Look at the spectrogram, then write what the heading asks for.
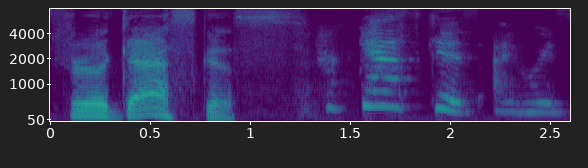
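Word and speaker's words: Tregaskis: incorrectly can you help me out it's not trigginski it's for gaskis her gaskets i always say it wrong thank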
